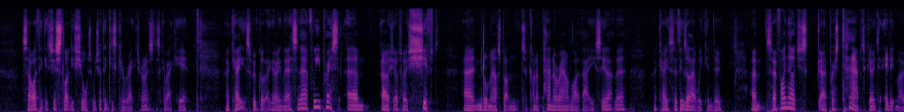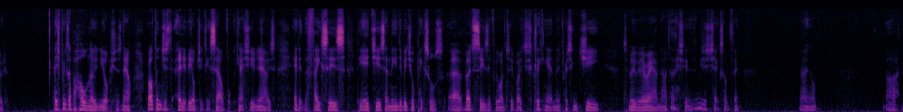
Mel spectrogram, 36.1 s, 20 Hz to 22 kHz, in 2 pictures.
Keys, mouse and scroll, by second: 4.6 middle click, 5.7-6.8 scroll up 1, 6.9 shift+middle click, 13.7 shift+middle click, 14.6 scroll up 1, 16.9 Tab, 26.0 click, 26.8 middle click, 29.3 g, 32.4 click, 35.2 right click.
